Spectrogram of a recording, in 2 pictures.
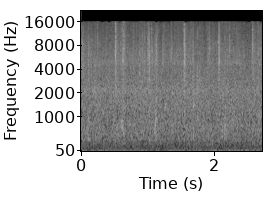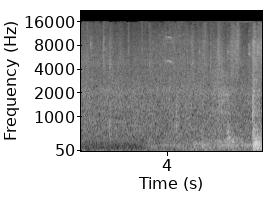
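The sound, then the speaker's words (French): Steady rain hisses throughout, with sharper individual drops pattering on a surface. Partway through, a low rumbling hum joins beneath it, and a brief louder splash comes at the very end. “Quel temps de merde.”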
